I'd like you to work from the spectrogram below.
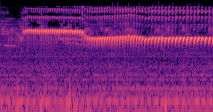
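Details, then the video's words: Male canary song meant to excite a female for mating and to teach young birds: a sustained high whistle, then a long, fast, even rolling trill that grows louder, over a low background hum. "تغريد طائر كناري جبار يحفز الذكر ويهيج الأنثي لتزاوج قمة الابداع لتسميع الفراخ | canary singing"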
